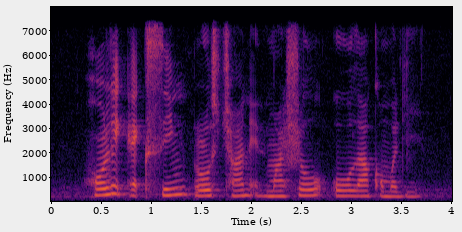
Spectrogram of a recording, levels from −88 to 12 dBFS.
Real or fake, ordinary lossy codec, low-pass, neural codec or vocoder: real; none; 7.2 kHz; none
